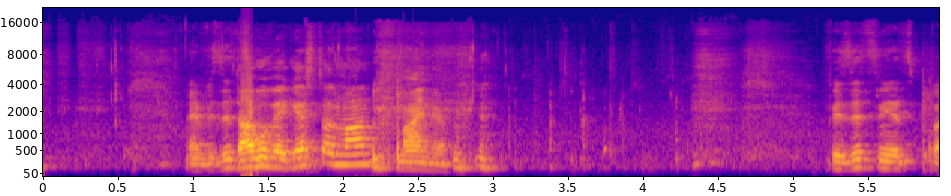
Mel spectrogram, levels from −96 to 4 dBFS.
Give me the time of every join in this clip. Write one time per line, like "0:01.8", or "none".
none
